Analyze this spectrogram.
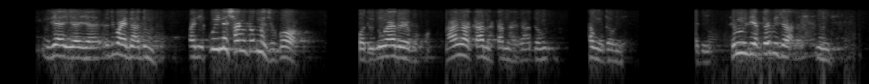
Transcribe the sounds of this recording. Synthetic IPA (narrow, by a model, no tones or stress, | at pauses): jajajazibajnaːdum | aɾikujnasaŋtʰɔk̚nazukɔ | badunuŋajɾɔjabɔ | ŋaŋakanakanazaːdɔm | tʰawnudawni | aditʰɯmlep̚tawbizani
